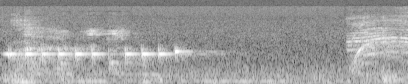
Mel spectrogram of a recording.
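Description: Near silence: room tone, with a faint, steady high-pitched call lasting about a second near the start.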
